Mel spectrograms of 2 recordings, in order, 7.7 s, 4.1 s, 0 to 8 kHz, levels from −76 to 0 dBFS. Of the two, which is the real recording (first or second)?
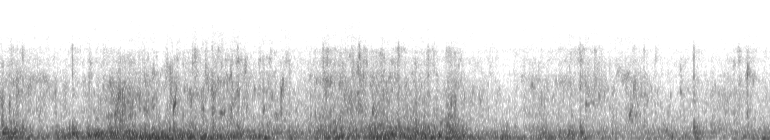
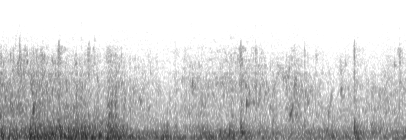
second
